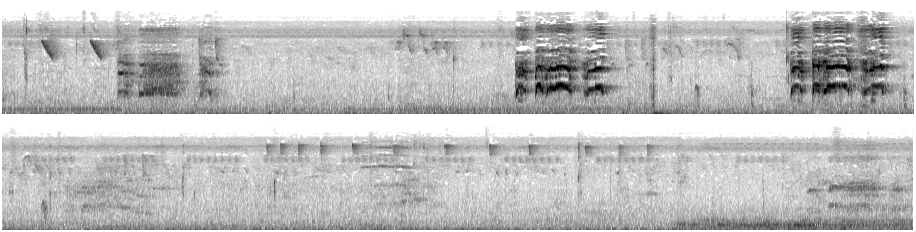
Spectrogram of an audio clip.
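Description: A rooster crowing loudly twice, each crow about a second and a half long, with a fainter call before them and small birds chirping.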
